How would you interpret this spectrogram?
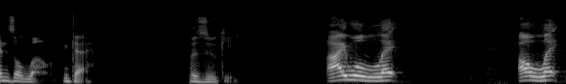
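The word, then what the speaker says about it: Pazookie: z what p i pizuki not Pazuki like can I get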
